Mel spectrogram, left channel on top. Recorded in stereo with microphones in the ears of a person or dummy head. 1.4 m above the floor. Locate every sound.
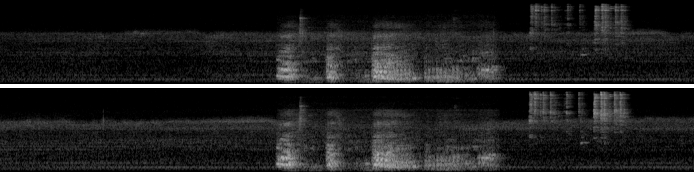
2.8 s a cat meowing: 15° right (ahead or behind), 1.5 m; by 5.0 s 55° left (ahead or behind), 2.5 m
5.3 s keys jangling: 70° right (ahead or behind), 2.5 m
